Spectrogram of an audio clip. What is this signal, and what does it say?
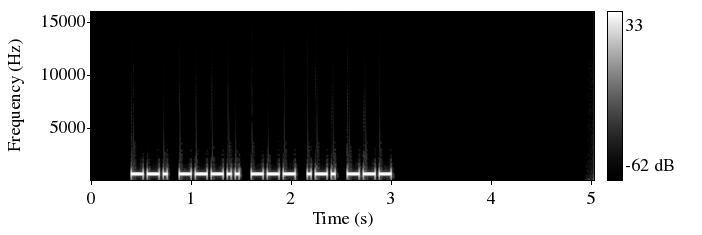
Morse code, heard as a keyed tone, about 30 wpm, 700 Hz. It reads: G8ORO
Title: DXCC-100 Call Signs - 5 Characters - Repeated 3x - 30wpm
